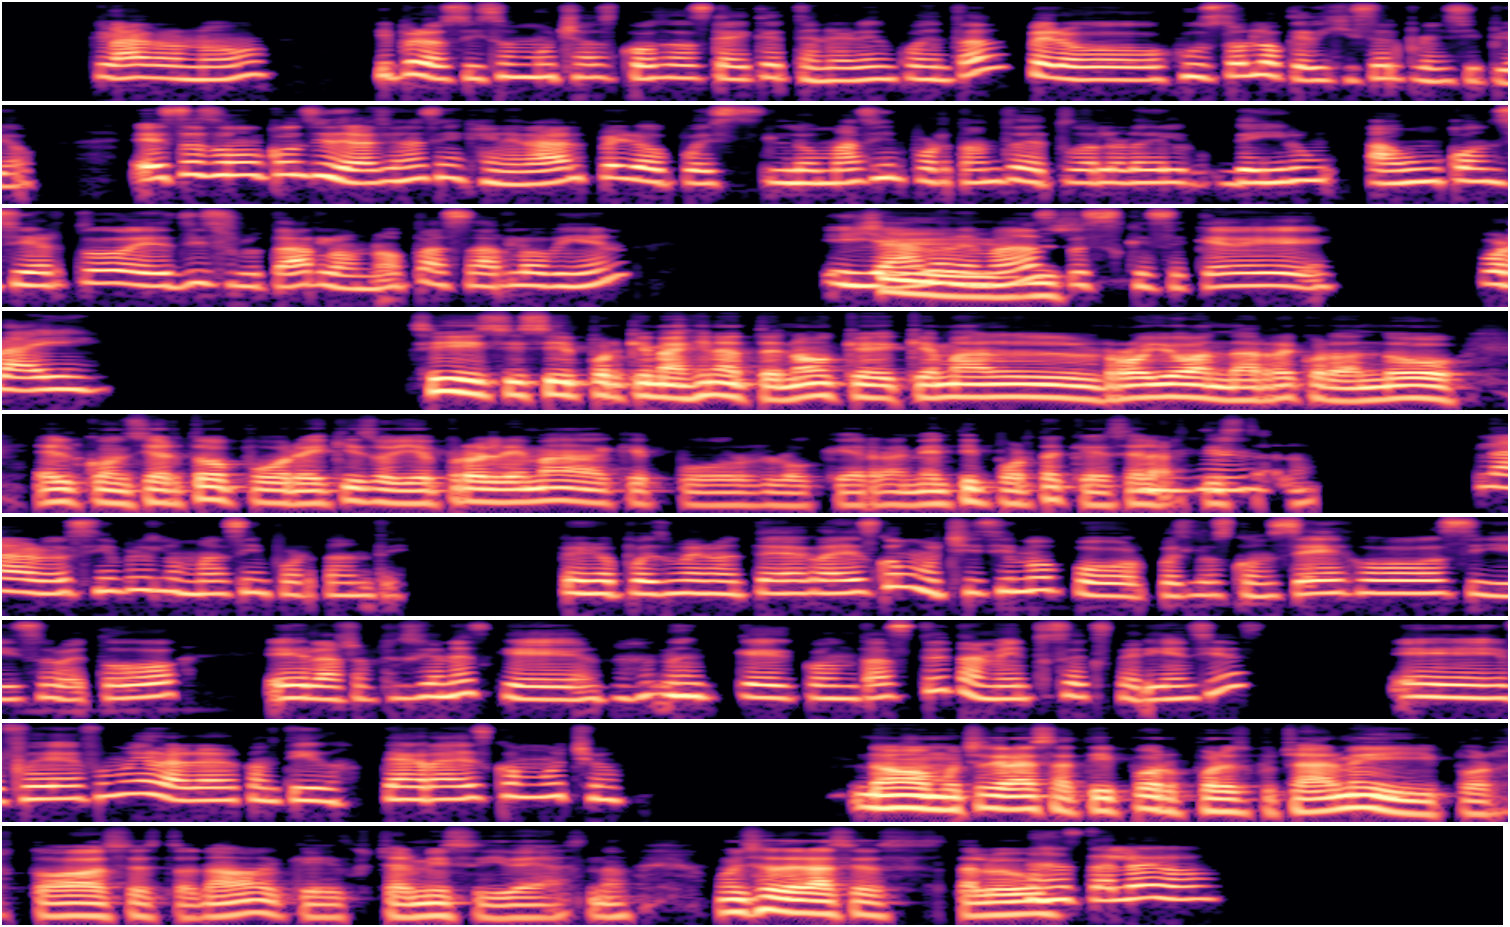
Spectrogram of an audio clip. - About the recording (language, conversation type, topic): Spanish, podcast, ¿Qué consejo le darías a alguien que va a su primer concierto?
- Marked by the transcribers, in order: chuckle; laughing while speaking: "Hasta"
